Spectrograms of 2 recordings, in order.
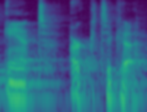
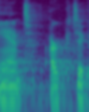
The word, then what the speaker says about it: Antarctica: hear if I say it quickly I say Antarctica you don't really hear the sea but it is Antarctica that would be the very the proper way to pronounce it aunt Arctic and Antarctica is where you would find penguins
